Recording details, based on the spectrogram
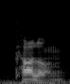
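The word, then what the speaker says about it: Kalon (καλόν): Kalon. – But not kalon, it would be ergon. – Oh, it's kalos. Kalon. Kalon. – Kalon. Because we want the accent to persist on the second syllable, right?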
